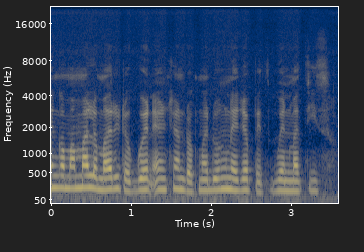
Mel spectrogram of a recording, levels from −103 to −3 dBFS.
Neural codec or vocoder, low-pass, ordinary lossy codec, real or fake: none; none; none; real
